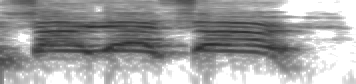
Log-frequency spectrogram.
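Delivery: squeaky, very high-pitched voice. A speaker retells a stern exchange with a military instructor, answering as the recruit. Imitating a marine recruit. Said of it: "with Gunnery Sergeant Hartman being like".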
